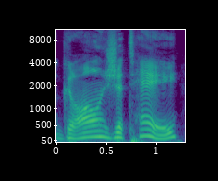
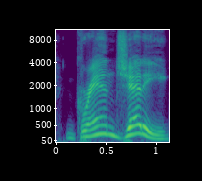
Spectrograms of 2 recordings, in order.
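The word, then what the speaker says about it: grand jeté: get to hear all the french french pronunciations of uh including uh grand jate or as dw says grand jetty grand jetty yeah this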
